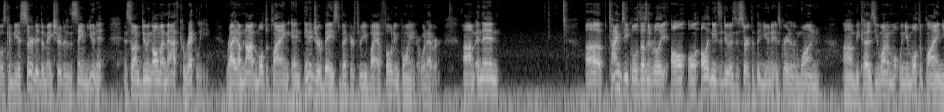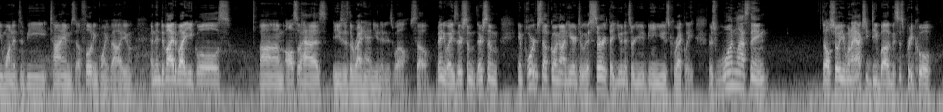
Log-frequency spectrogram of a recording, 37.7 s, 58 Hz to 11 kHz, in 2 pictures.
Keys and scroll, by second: 1.6-3.8 typing, 10.9 shift+v, 15.8 Escape, 15.9-18.3 typing, 20.9 Escape, 21.1-29.6 typing, 32.6 ↻, 33.3 super+Tab.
